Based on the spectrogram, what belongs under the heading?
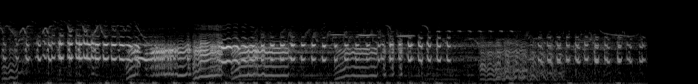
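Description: Red-necked Grebe pair duetting: loud, nasal, braying wails that break into fast, laughing chatter. Notes come several times a second, with the two voices overlapping.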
